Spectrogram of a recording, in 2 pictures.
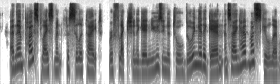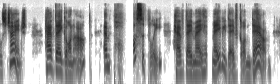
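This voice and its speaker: A bright, sharp tone with very wide pitch swings comes through in a dry, close sound with no echo. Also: woman, medium pitch for a woman. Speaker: university educator presenting at a conference. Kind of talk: conference presentation. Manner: fast.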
